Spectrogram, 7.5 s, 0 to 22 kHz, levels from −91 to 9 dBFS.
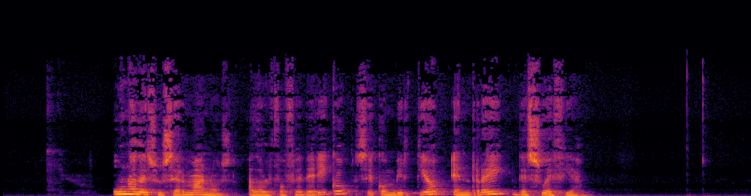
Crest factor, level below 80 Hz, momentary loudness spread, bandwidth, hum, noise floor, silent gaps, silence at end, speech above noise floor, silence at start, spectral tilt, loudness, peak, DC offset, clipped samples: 18 dB; -58 dBFS; 11 LU; 15.5 kHz; none; -68 dBFS; none; 1.65 s; 48 dB; 1.15 s; -5 dB/octave; -21 LUFS; -4 dBFS; under 0.1%; under 0.1%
